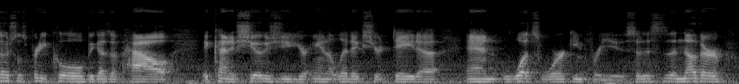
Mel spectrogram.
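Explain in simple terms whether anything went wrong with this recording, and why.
Yes, something's off: imaging from linear upsampling, all the way through. The top end sounds dulled, with a faint metallic shimmer on the bright, hissy parts, sitting between about 8 and 16 kHz. That fits audio raised from 16 kHz to 48 kHz by just joining the dots between samples.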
